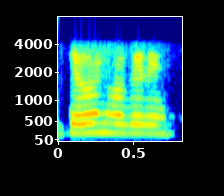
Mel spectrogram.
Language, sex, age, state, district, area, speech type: Marathi, female, 30-45, Maharashtra, Thane, urban, conversation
